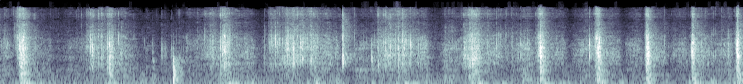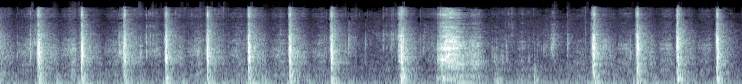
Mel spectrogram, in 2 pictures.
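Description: A knife chops a ramen garnish on a board in a home kitchen, a steady run of crisp, evenly spaced cuts repeating close and clear for the whole stretch.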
